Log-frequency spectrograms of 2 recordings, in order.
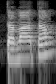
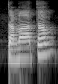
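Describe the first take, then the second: No difference in how they are said.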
